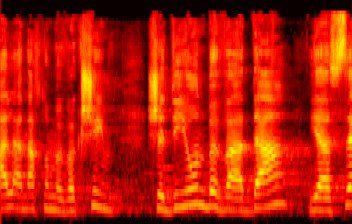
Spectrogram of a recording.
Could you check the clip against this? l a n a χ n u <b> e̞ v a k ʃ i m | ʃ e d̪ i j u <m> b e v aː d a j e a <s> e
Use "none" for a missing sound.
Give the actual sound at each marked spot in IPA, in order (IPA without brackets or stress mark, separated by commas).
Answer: m, n, s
